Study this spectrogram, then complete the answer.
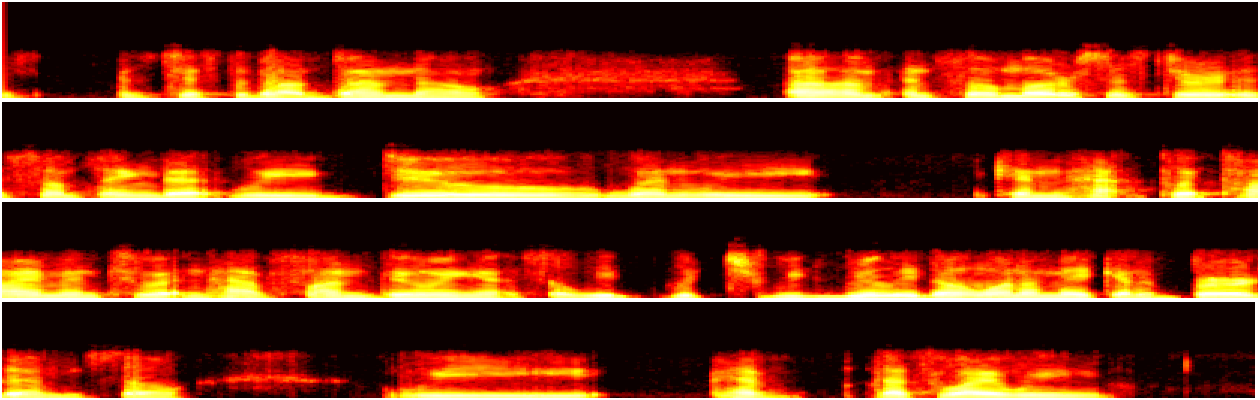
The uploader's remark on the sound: I talked on the phone for a half hour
